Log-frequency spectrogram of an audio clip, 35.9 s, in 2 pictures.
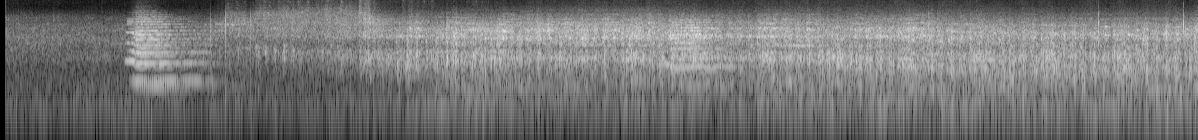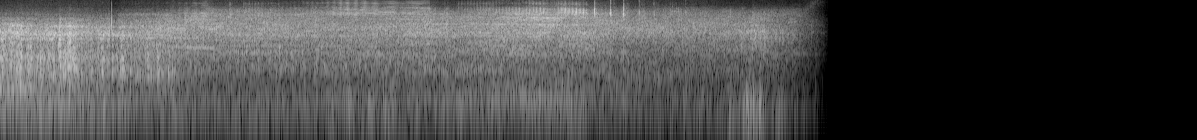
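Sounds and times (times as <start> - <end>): train horn blast: 1.9 - 3.5, 10.0 - 11.2, 22.8 - 27.0
train wheels clattering on rails: 2.8 - 29.6.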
